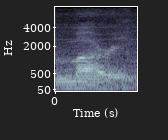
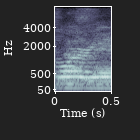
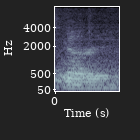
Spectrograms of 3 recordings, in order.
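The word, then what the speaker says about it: Maurie: Yeah, that's a different spelling for Marie, but it's pronounced a little differently. It's not Marie. Yeah, it's like There's Maury. Yeah, it's Marie.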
